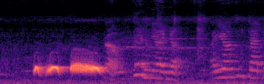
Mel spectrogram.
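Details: Low, mellow coos from a spotted dove: a short stuttered note, then a longer steady coo. A child's voice speaks right after the call.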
